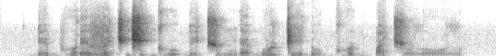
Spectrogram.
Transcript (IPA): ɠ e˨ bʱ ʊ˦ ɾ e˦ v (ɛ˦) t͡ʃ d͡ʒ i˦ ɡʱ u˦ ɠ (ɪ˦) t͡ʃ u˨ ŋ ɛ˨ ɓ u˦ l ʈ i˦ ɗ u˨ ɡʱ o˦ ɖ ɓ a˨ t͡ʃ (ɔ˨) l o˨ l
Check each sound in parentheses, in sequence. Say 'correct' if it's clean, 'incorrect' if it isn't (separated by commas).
correct, incorrect, incorrect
